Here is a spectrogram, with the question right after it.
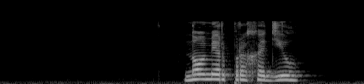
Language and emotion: Russian, neutral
